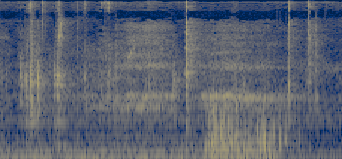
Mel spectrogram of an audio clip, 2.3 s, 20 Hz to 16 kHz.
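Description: Hands working a plastic Honeywell T6 Pro thermostat back plate against the wall while a mounting screw is twisted in by hand: small scattered clicks and rubs, with a louder rasping scrape about one and a half seconds in.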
